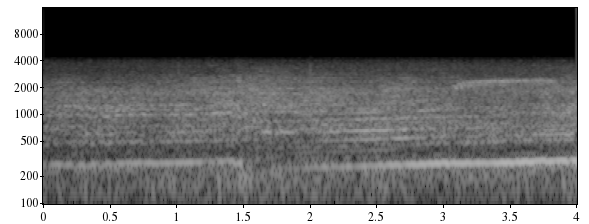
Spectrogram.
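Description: Rally car engine held at high revs as the car approaches along a gravel stage, growing slowly louder. Its note drops briefly about a second and a half in, then climbs steadily again.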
